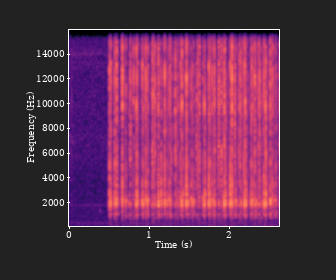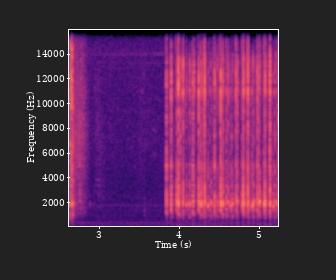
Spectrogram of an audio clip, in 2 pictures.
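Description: A transparent polycarbonate KBD67 Lite mechanical keyboard with C³ x TKC Kiwi switches and Oblotzky SA Oblivion V2 keycaps is typed on, first with one hand pressing keys, then with both hands using fingertips. Two bursts of rapid, bright, clacky keystrokes are heard, separated by a short near-silent pause, each click short and sharp with almost no ring.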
